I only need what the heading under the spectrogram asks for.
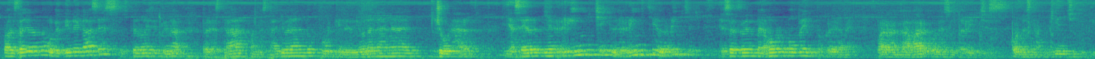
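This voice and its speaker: Echoey Colombian pastor preaching from afar. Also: male voice, a little high, moderate pace, a little hiss or hum. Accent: Colombian Spanish. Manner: animated, questions the congregation often. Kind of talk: sermon. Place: church hall. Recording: very echoey church hall, distant mic.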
